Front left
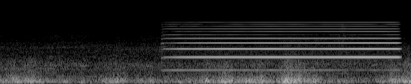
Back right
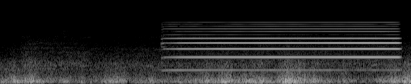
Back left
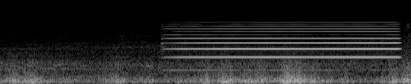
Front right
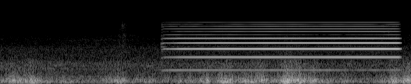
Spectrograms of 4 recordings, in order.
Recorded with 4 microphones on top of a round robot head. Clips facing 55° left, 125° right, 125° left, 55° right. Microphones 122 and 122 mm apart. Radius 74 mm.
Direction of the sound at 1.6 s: 50° right.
